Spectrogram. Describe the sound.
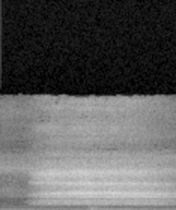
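A deep breath taken through the mouth during a stretching routine: one long, soft, airy rush of air that swells and holds steady, heard alone without talk.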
